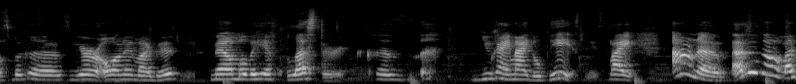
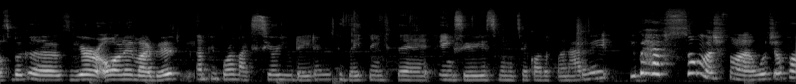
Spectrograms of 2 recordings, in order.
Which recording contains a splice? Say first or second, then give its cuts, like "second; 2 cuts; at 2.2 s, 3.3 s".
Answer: second; 4 cuts; at 2.0 s, 3.4 s, 4.4 s, 6.2 s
